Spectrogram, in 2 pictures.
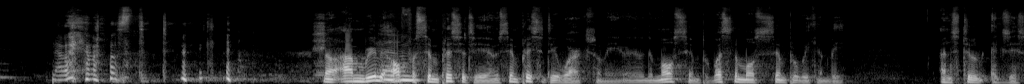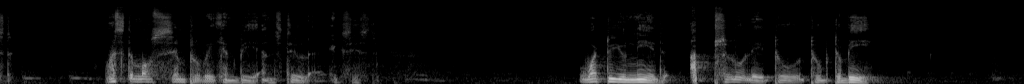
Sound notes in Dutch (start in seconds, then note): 0.7 lacht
